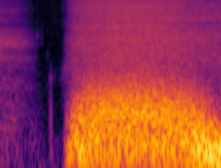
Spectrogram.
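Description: After a brief silence, a loud, sustained breath rushes in close to the microphone, a steady airy hiss through a resistance breathing trainer that continues without a break to the end.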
